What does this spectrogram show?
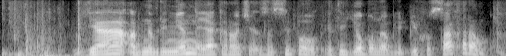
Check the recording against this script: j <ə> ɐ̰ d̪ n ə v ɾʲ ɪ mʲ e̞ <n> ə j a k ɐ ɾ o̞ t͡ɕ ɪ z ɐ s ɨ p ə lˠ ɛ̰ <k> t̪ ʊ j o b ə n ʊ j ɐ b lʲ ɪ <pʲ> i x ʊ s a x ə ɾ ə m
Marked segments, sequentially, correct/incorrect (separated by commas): incorrect, incorrect, incorrect, correct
